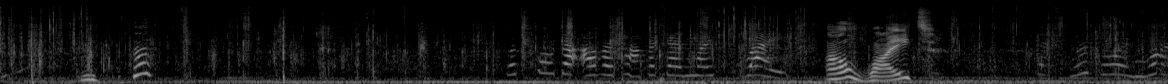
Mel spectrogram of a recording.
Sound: walking

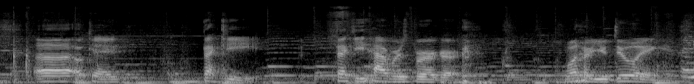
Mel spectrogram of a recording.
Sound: chuckles

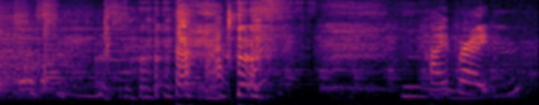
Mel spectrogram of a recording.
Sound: all laugh

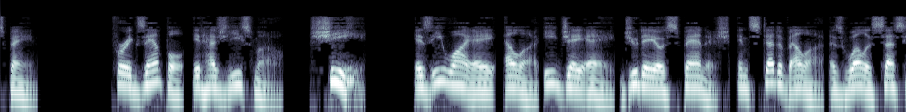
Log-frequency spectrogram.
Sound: judaeo-Spanish

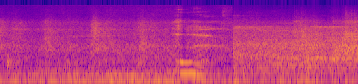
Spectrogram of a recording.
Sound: gym background noise

